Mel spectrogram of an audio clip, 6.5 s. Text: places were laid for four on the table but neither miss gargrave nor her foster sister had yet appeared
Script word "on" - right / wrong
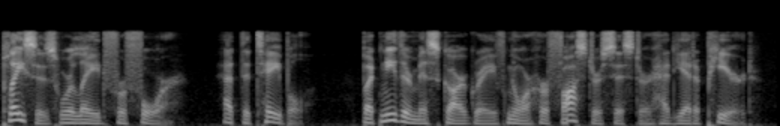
wrong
